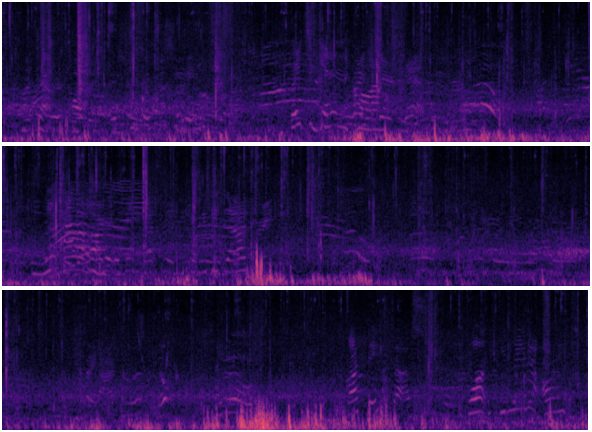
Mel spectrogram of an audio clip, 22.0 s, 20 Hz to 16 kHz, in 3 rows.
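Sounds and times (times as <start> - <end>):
faint voices: 0.0 - 22.0
footsteps on pavement: 0.0 - 22.0.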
